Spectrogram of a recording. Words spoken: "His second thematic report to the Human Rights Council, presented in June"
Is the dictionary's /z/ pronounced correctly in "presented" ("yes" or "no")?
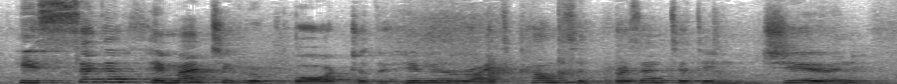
yes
